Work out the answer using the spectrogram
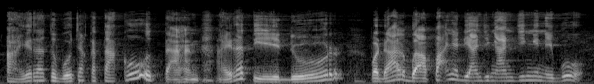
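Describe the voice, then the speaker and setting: A man preaching a comic, storytelling sermon to an outdoor crowd on a handheld mic, swinging from loud calls to hushed asides. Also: a little high, lively intonation, normal speed. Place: outdoor field gathering.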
